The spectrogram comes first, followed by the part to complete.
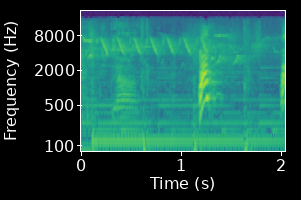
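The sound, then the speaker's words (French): A dog barks sharply a couple of times, loud, with a short pause between barks, as it runs toward visitors arriving at a house, over a steady low mechanical hum. “Avec le chien qui court vers nous et tout, c'est la folie.”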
